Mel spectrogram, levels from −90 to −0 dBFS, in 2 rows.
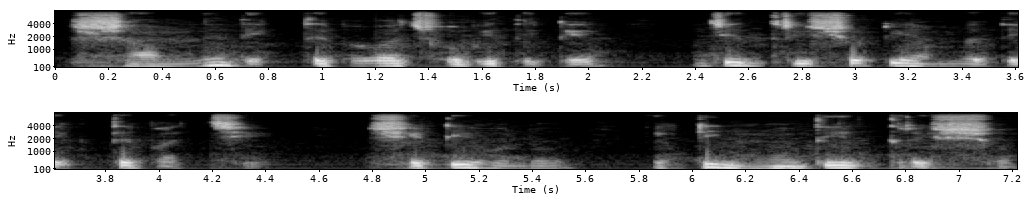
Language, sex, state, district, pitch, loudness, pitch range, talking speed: Bengali, male, West Bengal, North 24 Parganas, 135 Hz, -17 LUFS, 125-150 Hz, 115 wpm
